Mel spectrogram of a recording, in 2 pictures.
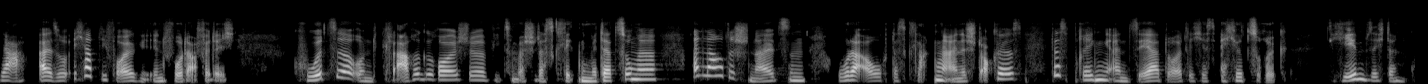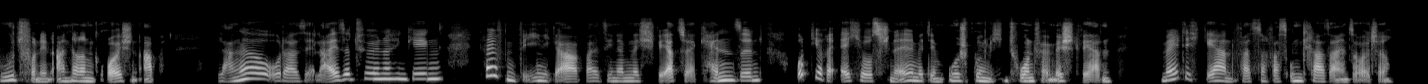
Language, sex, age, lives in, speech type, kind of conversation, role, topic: German, female, 25-29, Germany, read, expert-assistant, expert, Wie entsteht ein Echo?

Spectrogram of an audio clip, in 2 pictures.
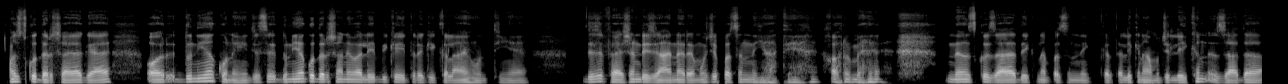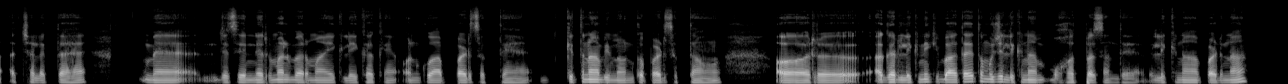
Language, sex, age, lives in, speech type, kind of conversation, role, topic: Hindi, male, 25-29, India, conversation, podcast, guest, आपकी कला लोगों से कैसे जुड़ती है?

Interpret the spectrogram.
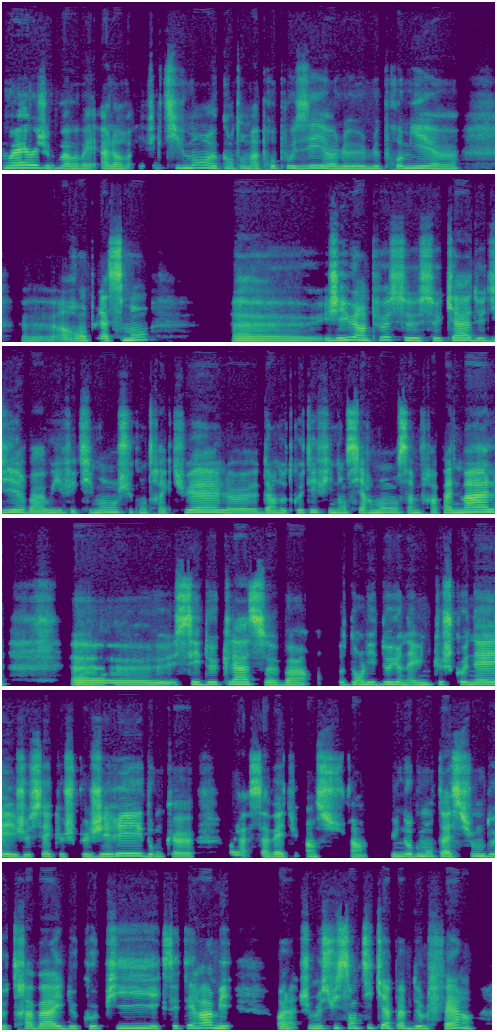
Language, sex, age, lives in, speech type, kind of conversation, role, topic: French, female, 45-49, France, conversation, advice, user, Comment refuser poliment une surcharge de travail ?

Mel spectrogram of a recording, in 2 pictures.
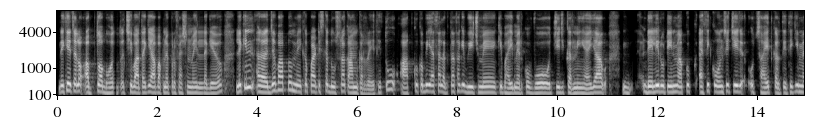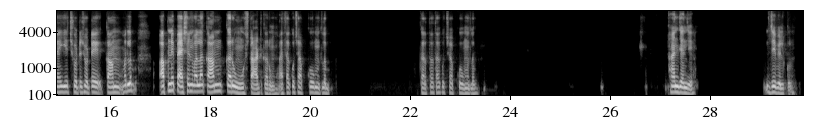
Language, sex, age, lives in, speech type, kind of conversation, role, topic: Hindi, male, 30-34, India, conversation, podcast, host, Kaam mein tum apna purpose kaise mehsoos karte ho?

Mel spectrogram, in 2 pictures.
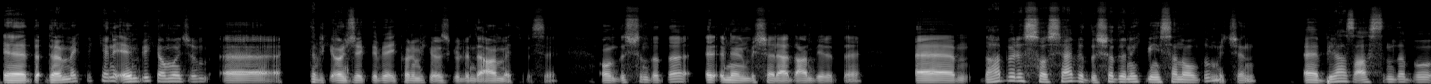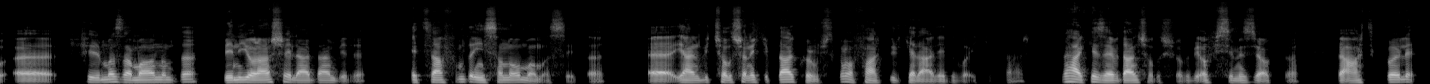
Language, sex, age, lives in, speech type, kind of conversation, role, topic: Turkish, male, 30-34, France, conversation, podcast, guest, Bir başarısızlık hikâyeni benimle paylaşır mısın?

